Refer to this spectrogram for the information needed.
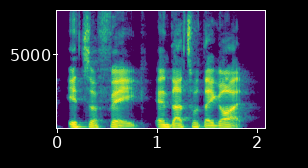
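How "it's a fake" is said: plain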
